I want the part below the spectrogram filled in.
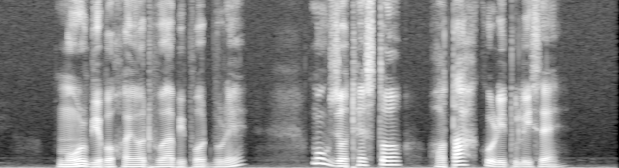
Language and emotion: Assamese, sad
